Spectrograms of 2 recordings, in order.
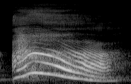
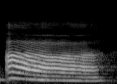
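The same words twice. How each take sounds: First: Long drawn-out delighted "ah"; big, stretched exclamation; changed intonation. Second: Long, low, deflated "ah"; low, drawn-out sigh of disappointment; changed intonation. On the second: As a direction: let the "ah" sink slowly, as if let down. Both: Shown as a demonstration. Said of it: "se eu mudar a entonação".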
